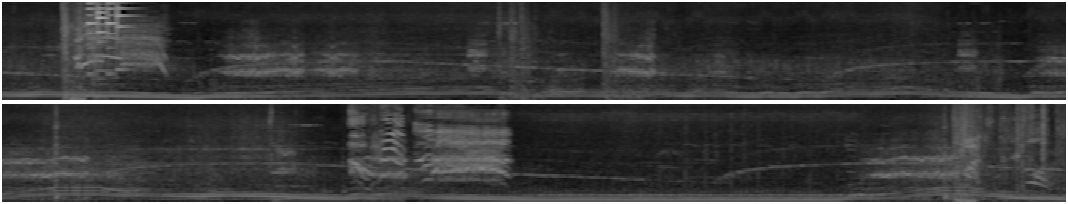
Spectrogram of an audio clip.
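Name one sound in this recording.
A car engine revs up and down, rising and falling in pitch.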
